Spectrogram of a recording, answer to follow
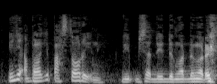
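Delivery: ordinary talk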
